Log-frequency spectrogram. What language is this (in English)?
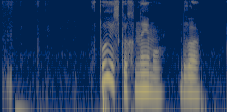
Russian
